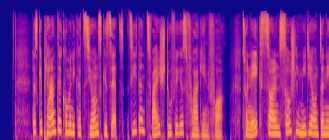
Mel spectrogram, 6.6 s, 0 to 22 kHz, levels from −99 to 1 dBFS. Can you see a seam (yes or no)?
yes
